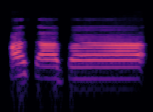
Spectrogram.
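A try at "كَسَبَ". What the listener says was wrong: Bukan A tapi K. K-nya kurang jelas ya. K.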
